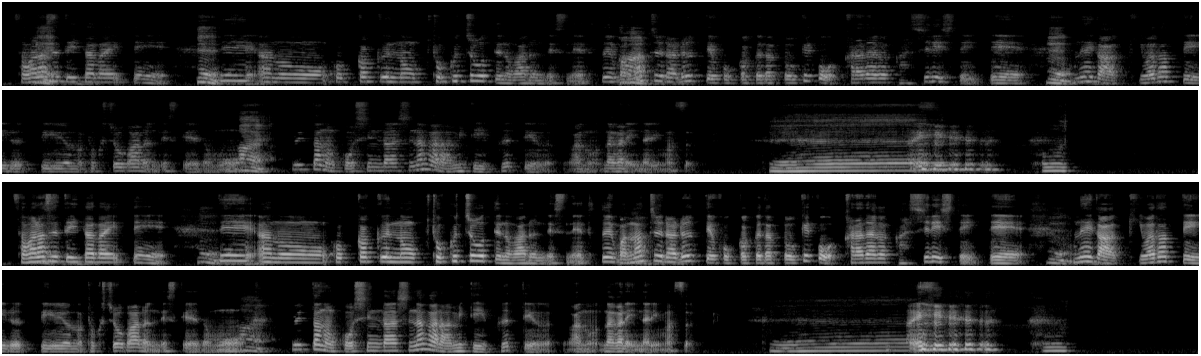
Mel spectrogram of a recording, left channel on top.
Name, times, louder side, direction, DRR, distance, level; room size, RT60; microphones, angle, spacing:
voice 1, 0.2-14.4 14.9-18.9 21.0-21.9 22.2-22.4, right 7 dB, 80° right, 0.3 m, -30 dB
voice 2, 10.4-10.8 14.3-14.7 19.6-21.4 22.4-22.6, left 5 dB, 80° left, 0.4 m, -33 dB
2.8 x 2.3 x 3.3 m
head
